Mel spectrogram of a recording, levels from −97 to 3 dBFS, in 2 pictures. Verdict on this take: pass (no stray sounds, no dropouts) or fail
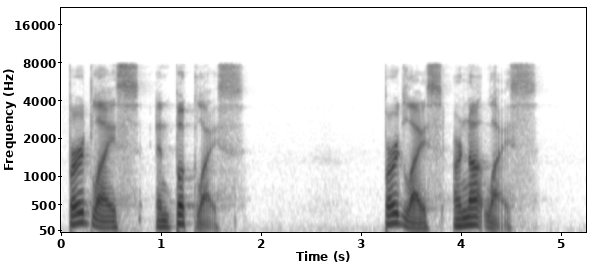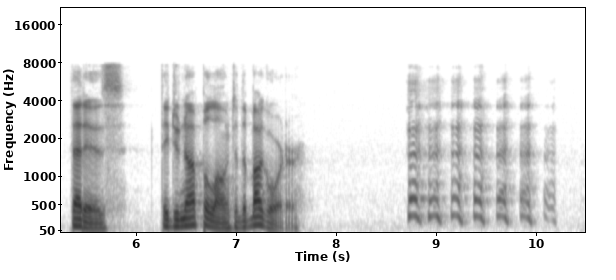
fail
